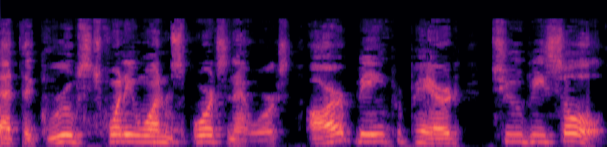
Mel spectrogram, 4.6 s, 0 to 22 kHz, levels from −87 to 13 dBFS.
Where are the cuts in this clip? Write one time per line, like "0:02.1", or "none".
0:01.3
0:02.2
